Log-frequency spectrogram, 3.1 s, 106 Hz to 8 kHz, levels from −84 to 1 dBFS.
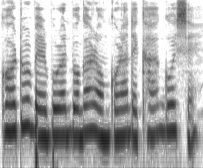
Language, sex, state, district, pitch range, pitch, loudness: Assamese, female, Assam, Sonitpur, 235-270 Hz, 245 Hz, -20 LUFS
